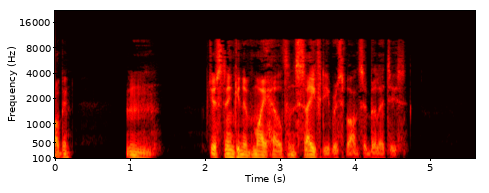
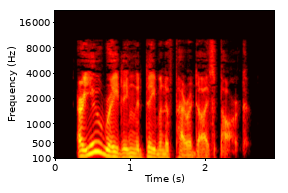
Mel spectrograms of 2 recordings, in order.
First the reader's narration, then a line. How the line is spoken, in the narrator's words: asked Strike sharply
